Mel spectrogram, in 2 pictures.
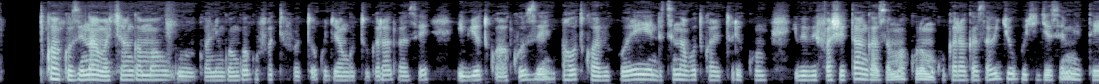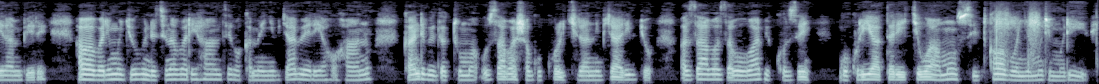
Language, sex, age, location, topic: Kinyarwanda, female, 25-35, Kigali, health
